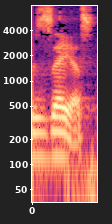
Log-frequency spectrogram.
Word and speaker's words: Zaius: And then you have Dr. Zaius. Excuse me, I've been saying it wrong all this time. Dr. Zaius.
